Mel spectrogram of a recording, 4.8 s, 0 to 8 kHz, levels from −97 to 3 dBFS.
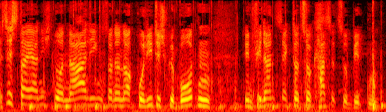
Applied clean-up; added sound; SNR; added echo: none; Typing; 10 dB; none.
